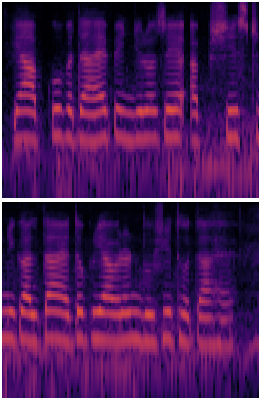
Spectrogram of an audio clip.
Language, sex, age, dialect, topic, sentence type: Hindi, female, 18-24, Hindustani Malvi Khadi Boli, agriculture, statement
